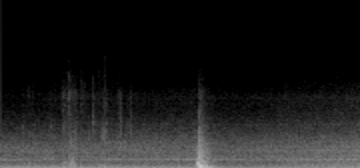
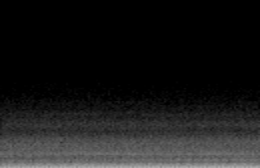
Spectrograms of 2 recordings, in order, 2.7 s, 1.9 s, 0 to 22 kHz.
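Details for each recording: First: Toyota Soarer/Lexus SC400 1UZ V8 that stalled after sitting, after bearings replaced and a coil plug fixed: brief crank and catch, a rev flare, then a smooth idle at about 1000 rpm with no knocks or hunting; idle issue fixed. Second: Toyota Soarer / Lexus SC400 1UZ V8, not fully warm, idling after sitting a few days: steady low throb with slight rhythmic pulsing, idle unstable and prone to stalling; suspected sticky idle stepper motor bearings or an air leak after recent disassembly, unconfirmed.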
